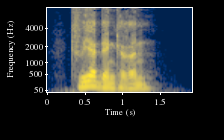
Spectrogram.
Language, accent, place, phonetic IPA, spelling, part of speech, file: German, Germany, Berlin, [ˈkveːɐ̯ˌdɛŋkəʁɪn], Querdenkerin, noun, De-Querdenkerin.ogg
- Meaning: female equivalent of Querdenker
